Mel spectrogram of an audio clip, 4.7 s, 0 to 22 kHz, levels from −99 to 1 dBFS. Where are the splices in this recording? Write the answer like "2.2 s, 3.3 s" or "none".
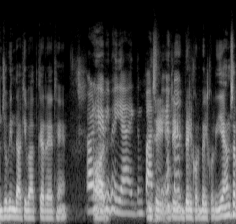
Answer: none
